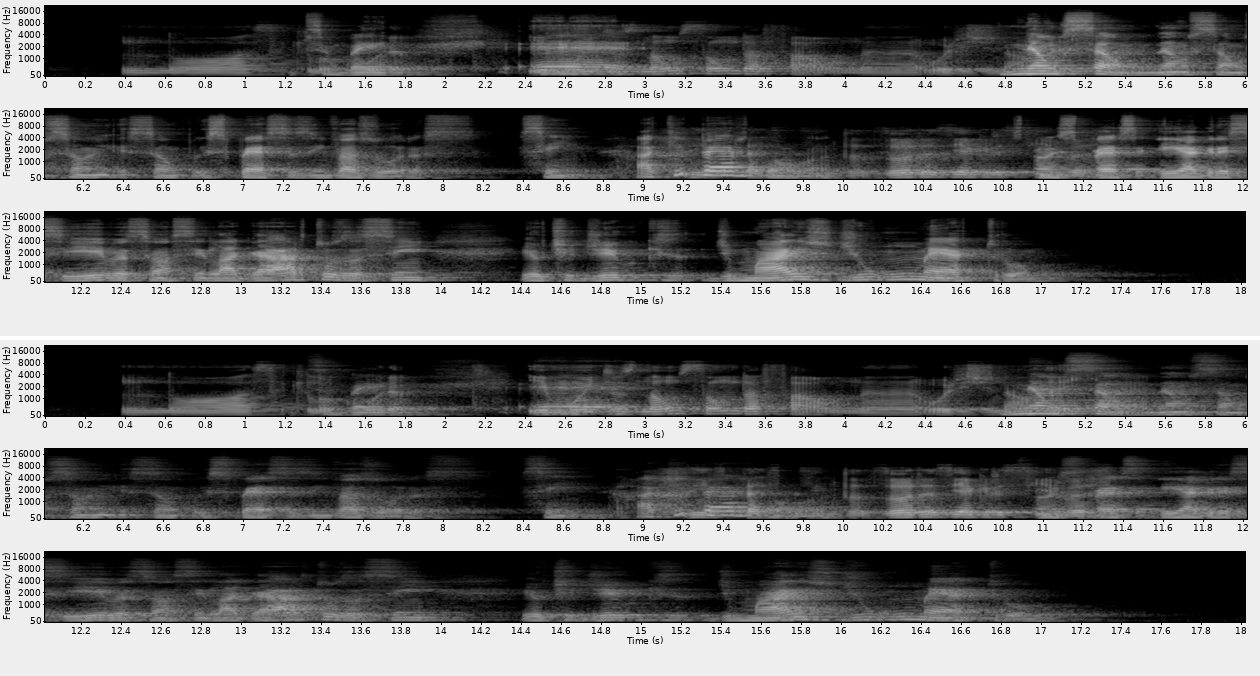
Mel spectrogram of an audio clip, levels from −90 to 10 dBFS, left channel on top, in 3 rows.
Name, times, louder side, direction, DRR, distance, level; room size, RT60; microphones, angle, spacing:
voice 1, 0.4-1.8 2.1-5.5 8.9-11.4, right 2 dB, 20° right, 9 dB, 0.3 m, -36 dB
voice 2, 1.3-1.7 2.4-2.9 4.8-8.1 8.4-8.7 9.0-9.8 11.0-17.0, left 6 dB, 60° left, 11 dB, 0.5 m, -30 dB
6.9 x 6.3 x 2.9 m, 0.97 s
head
